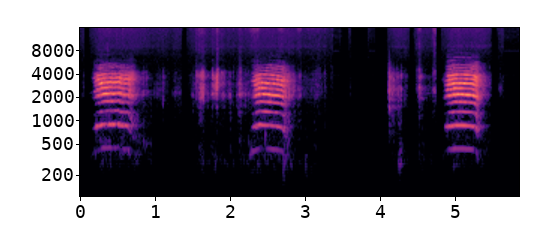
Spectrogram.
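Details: Goats in a herd where one has just given birth and more are due to deliver. Three loud nasal bleats come about two seconds apart, each under a second long and richly harmonic, with soft speech and small noises between.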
